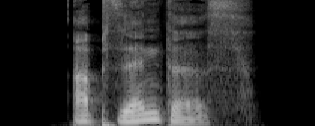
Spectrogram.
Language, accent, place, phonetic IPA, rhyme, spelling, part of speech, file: German, Germany, Berlin, [apˈzɛntəs], -ɛntəs, absentes, adjective, De-absentes.ogg
- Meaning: strong/mixed nominative/accusative neuter singular of absent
